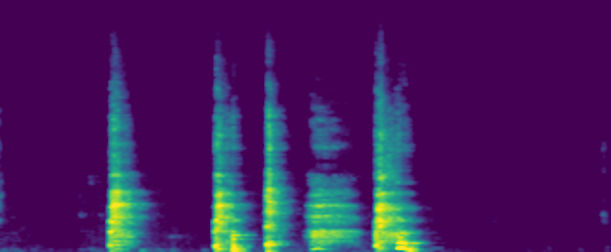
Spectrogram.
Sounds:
Cough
